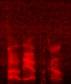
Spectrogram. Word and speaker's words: Poliopogon: Like it's, if I didn't hear Chris Carey say it a lot, I wouldn't confidently say poliopogon.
